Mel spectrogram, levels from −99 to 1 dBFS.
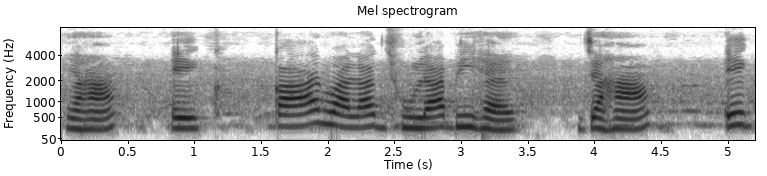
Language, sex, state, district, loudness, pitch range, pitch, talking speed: Hindi, female, Madhya Pradesh, Dhar, -15 LUFS, 235-290 Hz, 265 Hz, 105 wpm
